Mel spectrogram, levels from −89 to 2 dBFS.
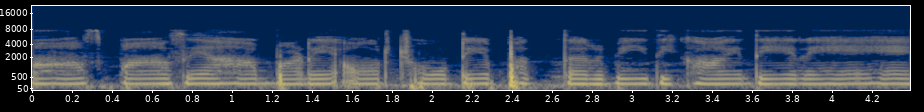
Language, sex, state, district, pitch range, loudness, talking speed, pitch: Hindi, female, Bihar, Kaimur, 210-220 Hz, -26 LUFS, 165 wpm, 215 Hz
